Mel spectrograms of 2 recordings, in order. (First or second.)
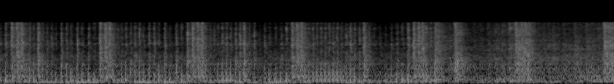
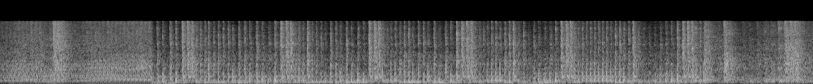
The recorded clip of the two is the second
